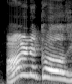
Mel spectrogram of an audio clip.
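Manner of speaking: high, loud exclamation; boy yelling as the river takes him. Acted. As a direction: yell it as he's swept away. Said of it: "yelled Cliff".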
